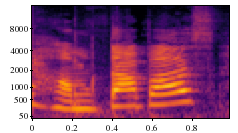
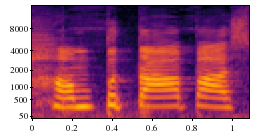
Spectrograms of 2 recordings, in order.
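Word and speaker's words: Hamta Pass: Then आपका आता है हमटा पास, इसको हमपता पास भी बोलते हैं। ठीक है, दोनों प्रोनाउंसिएशंस हैं इसकी, लोकल वर्जन्स और वो।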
